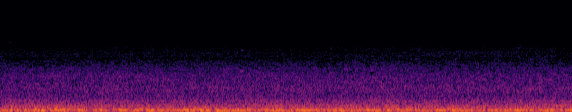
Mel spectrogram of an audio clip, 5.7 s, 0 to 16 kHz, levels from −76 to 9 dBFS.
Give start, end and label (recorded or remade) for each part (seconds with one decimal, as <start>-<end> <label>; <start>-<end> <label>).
0.0-3.2 remade; 3.2-3.8 recorded; 3.8-4.3 remade; 4.3-5.7 recorded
